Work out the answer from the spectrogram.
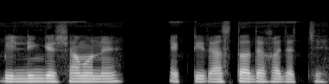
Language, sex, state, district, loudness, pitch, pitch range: Bengali, male, Assam, Hailakandi, -17 LUFS, 135 Hz, 130-140 Hz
